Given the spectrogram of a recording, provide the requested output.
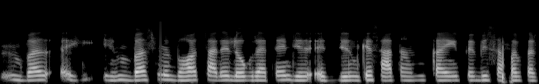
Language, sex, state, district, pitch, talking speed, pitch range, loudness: Hindi, female, Uttar Pradesh, Gorakhpur, 195 Hz, 180 wpm, 185-200 Hz, -22 LUFS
